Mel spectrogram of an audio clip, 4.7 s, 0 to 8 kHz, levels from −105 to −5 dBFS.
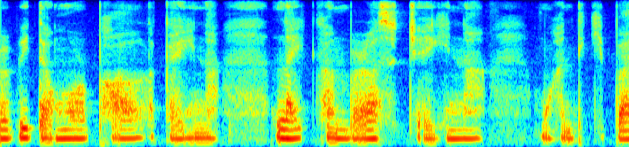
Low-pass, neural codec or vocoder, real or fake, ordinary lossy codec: none; none; real; none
